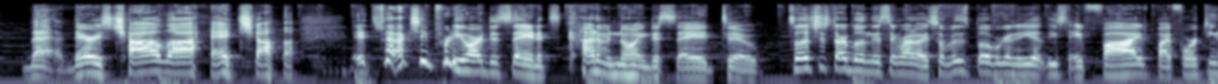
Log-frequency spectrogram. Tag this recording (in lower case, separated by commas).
speech, music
